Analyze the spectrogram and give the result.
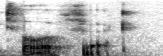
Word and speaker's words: Taoufik: How do you pronounce T-A-O-U-F-I-K? Taufik. Taufik? – Yeah.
